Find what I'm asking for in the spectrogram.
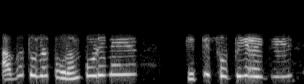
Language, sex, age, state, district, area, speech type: Marathi, female, 30-45, Maharashtra, Amravati, urban, conversation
